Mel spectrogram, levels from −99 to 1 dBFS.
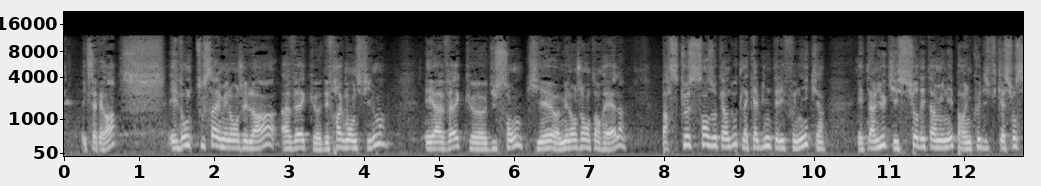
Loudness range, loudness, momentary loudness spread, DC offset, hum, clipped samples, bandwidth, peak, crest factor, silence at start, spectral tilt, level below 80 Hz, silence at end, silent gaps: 1 LU; -22 LUFS; 7 LU; 0.2%; none; under 0.1%; 12.5 kHz; -10 dBFS; 12 dB; 0 s; -5 dB/octave; -54 dBFS; 0 s; none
